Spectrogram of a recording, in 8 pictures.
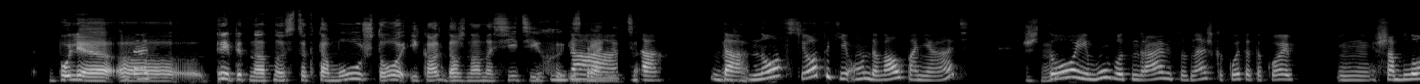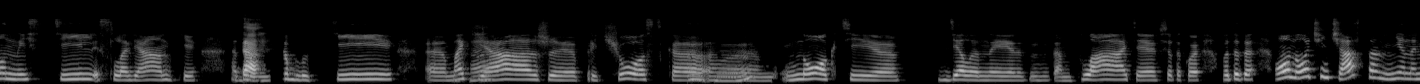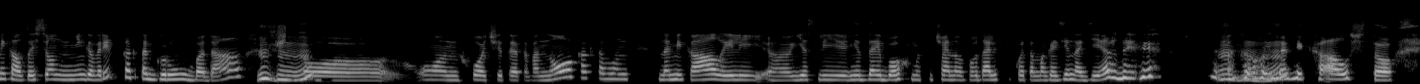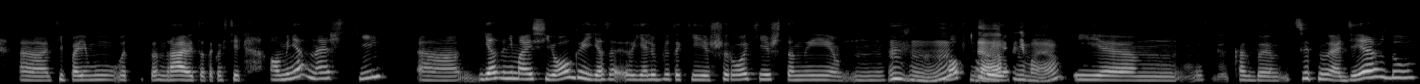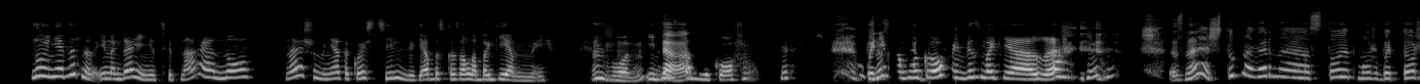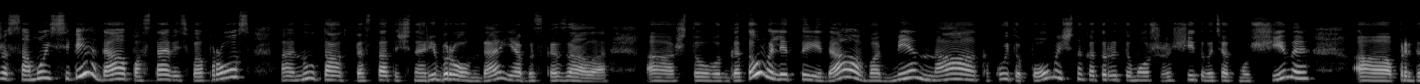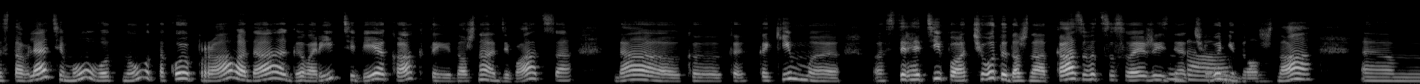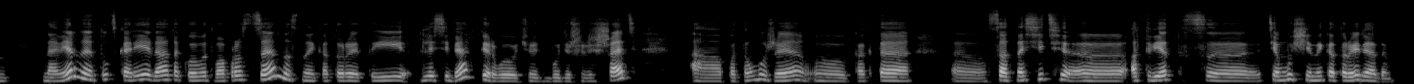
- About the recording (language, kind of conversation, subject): Russian, advice, Как мне поступить, если мои желания конфликтуют с ожиданиями семьи и культуры?
- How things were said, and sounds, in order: tapping; laugh; laugh; laugh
